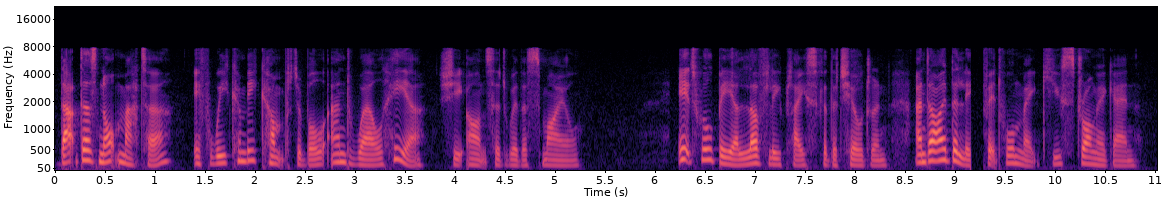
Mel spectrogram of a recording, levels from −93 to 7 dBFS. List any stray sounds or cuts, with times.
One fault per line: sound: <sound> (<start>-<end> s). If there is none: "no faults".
sound: dropout (9.2-9.3 s)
